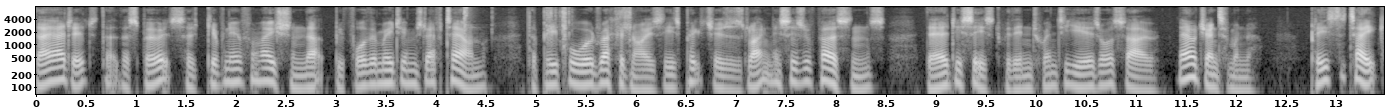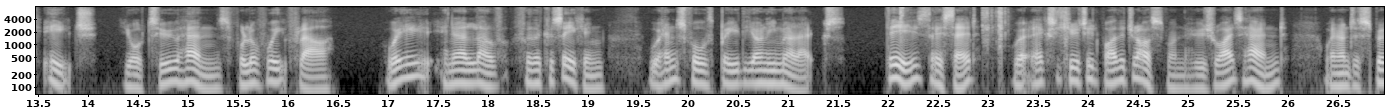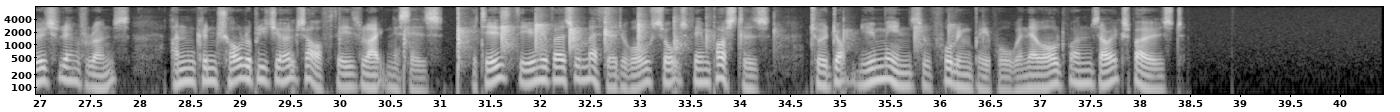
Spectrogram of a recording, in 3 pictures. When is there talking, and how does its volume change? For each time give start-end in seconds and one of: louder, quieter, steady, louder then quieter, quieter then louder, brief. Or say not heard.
0.0-38.5 steady.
